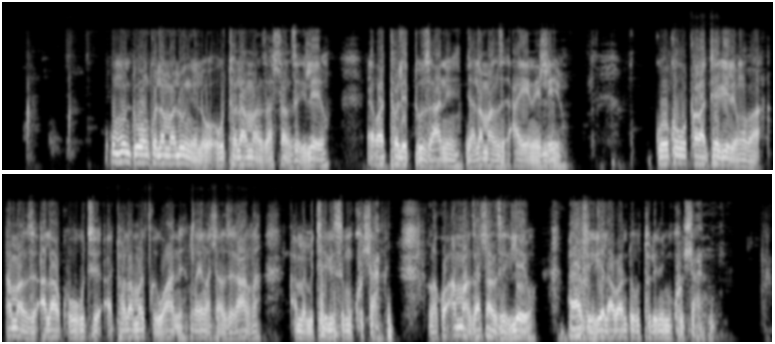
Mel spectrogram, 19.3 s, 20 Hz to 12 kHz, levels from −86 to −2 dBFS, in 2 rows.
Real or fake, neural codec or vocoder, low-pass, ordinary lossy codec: real; none; 7.2 kHz; Opus, 32 kbps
